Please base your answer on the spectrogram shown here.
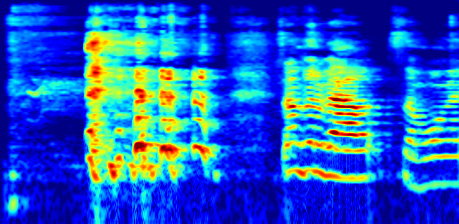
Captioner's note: laughter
